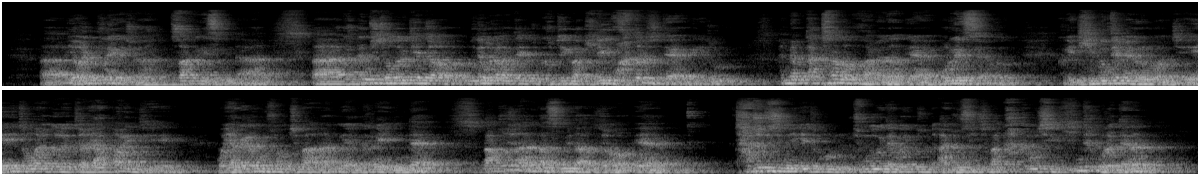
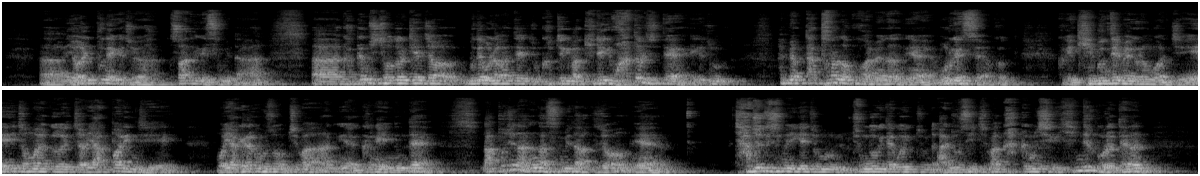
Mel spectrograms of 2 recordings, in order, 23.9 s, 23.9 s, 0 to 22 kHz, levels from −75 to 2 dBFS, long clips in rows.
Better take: second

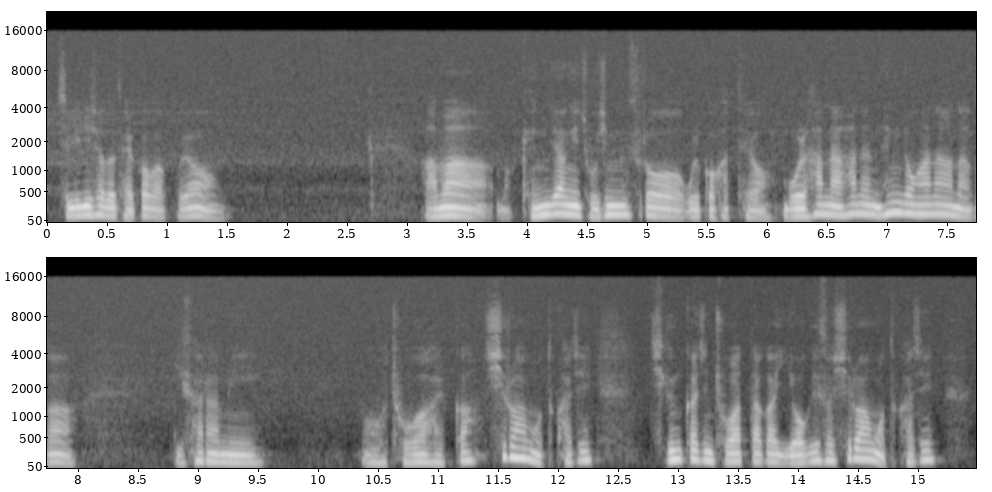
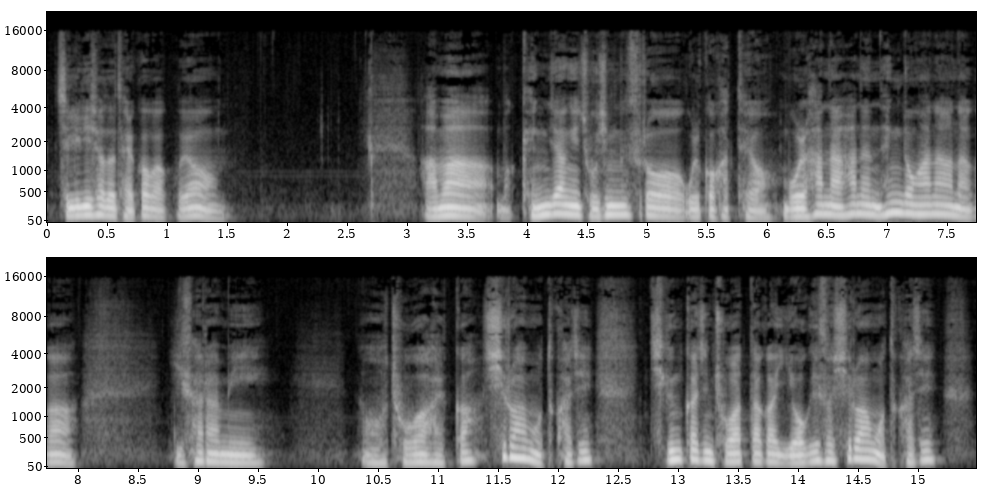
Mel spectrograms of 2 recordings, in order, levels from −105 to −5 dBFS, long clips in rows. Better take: second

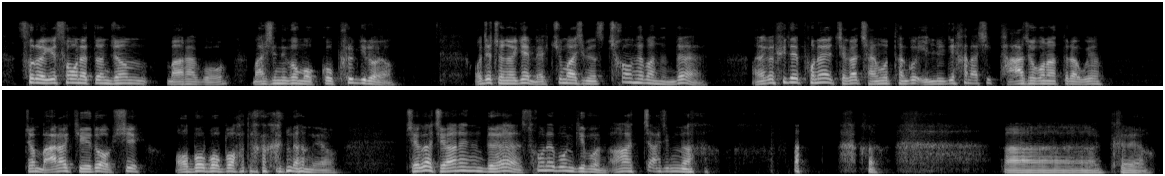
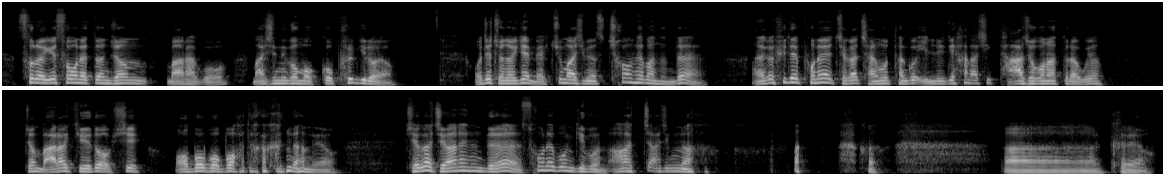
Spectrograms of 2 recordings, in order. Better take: second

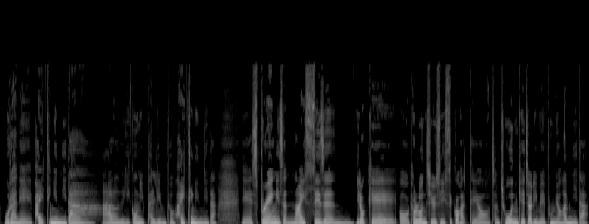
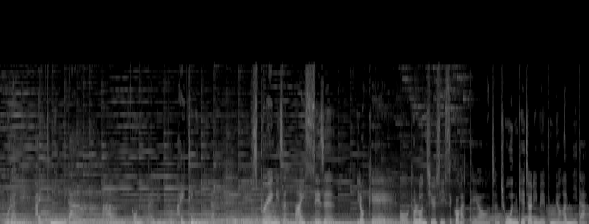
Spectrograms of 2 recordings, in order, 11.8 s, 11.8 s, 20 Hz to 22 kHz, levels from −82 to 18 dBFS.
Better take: first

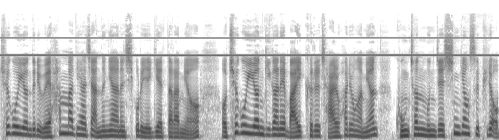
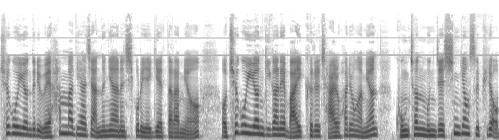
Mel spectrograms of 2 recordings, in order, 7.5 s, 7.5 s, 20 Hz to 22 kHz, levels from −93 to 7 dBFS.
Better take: second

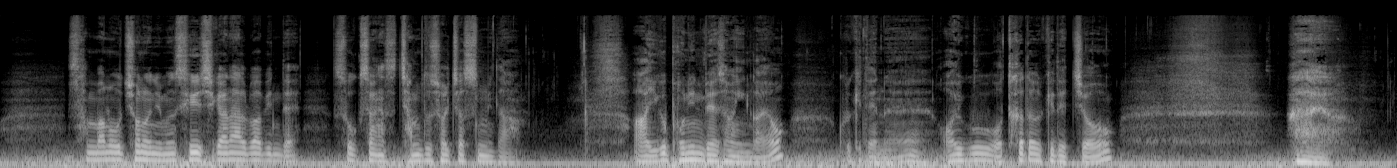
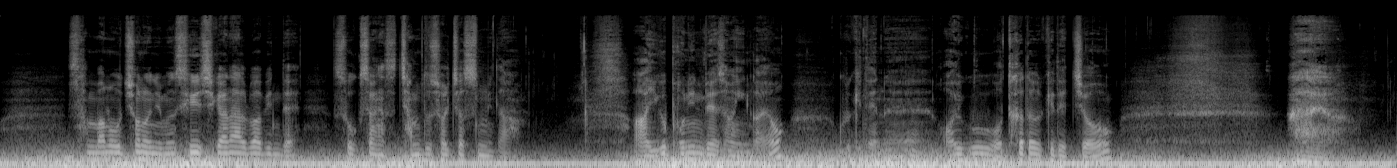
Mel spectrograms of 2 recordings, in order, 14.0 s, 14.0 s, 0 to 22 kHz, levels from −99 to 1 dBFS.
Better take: first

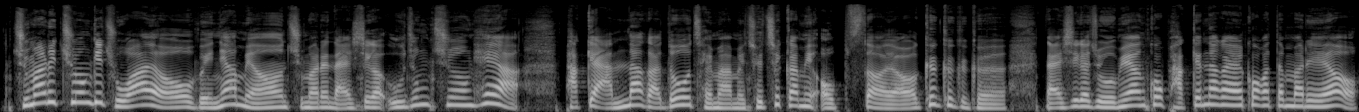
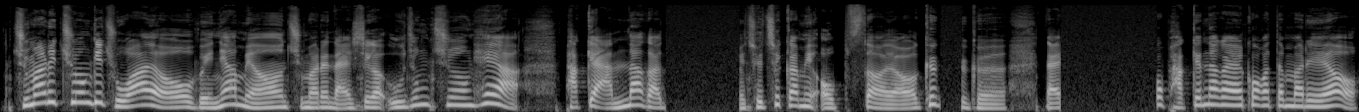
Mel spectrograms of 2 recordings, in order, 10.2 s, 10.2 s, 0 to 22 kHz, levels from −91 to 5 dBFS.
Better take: first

